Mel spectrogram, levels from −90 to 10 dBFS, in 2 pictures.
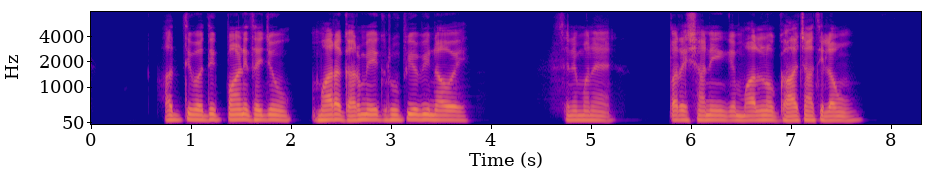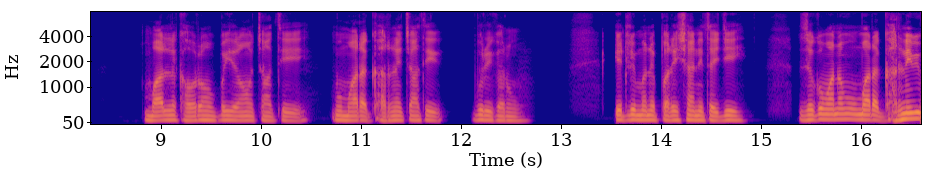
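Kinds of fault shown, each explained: No technical faults are audible.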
